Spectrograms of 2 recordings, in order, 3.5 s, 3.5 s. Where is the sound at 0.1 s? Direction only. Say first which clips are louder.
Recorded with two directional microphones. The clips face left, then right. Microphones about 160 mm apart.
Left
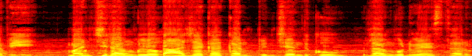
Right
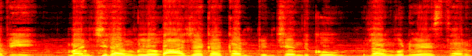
Right 4 dB; 45° right (ahead or behind).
